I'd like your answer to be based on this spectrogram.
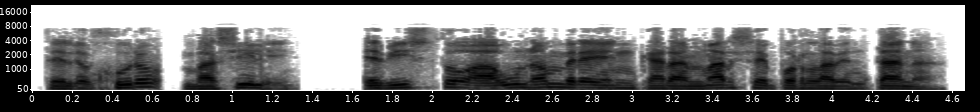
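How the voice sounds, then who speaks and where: A man's voice: mid-range voice, normal speed, fairly bright tone, no echo, lightly acted. A commanding, nagging wife, read by a man. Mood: imperious. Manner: imperious and nagging. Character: fussy, commanding middle-aged wife. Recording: dry, slightly dull audiobook recording.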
